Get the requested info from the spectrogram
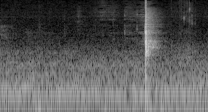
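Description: A single sharp click about one and a half seconds in.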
